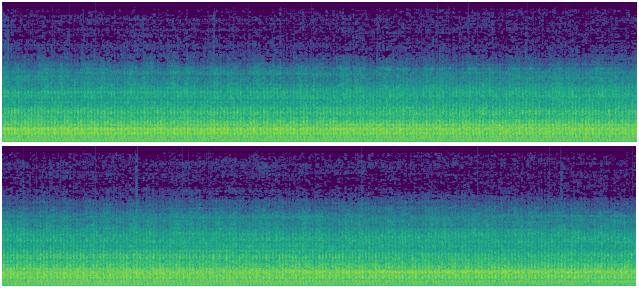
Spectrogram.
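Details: Seat Cordoba engine at steady idle with a constant thin whine over the engine; owner suspects the alternator belt.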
